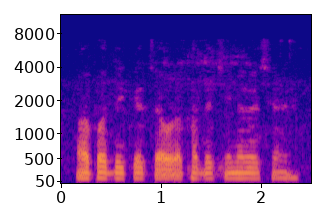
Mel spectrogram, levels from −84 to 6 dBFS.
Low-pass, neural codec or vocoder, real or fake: 7.2 kHz; none; real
